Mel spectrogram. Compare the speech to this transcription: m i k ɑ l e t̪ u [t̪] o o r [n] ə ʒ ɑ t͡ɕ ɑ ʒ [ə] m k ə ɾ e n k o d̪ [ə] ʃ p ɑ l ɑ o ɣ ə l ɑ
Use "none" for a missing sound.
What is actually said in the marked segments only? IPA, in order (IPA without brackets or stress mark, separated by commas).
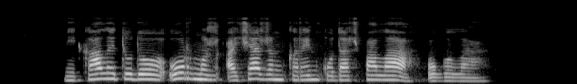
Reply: d̪, m, ə, ɑ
